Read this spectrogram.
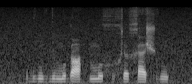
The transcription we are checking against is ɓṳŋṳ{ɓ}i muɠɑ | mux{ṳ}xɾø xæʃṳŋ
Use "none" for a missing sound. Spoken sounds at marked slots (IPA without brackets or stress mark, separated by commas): ɠ, ṳ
